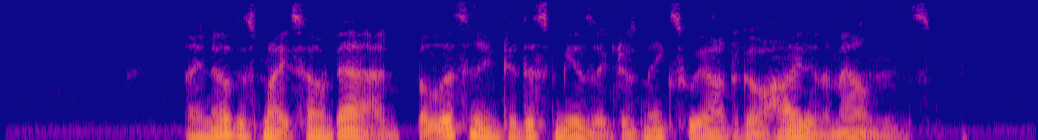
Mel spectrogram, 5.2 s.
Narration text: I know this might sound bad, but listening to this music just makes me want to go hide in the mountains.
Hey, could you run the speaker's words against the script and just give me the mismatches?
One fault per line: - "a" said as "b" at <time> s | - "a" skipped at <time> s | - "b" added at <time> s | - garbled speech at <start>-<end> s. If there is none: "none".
none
